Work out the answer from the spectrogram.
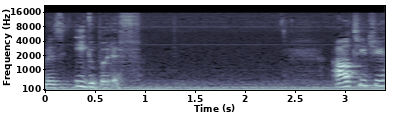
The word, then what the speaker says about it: EGBDF: a talented guy this musical yak's name is igbudif i'll teach you how to say it so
